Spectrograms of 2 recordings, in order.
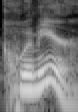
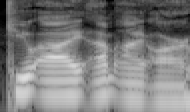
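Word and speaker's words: Qimir: Quimir. I think that's how you say it. Yep. Quimir, who we saw back in episode 2, I believe it was.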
